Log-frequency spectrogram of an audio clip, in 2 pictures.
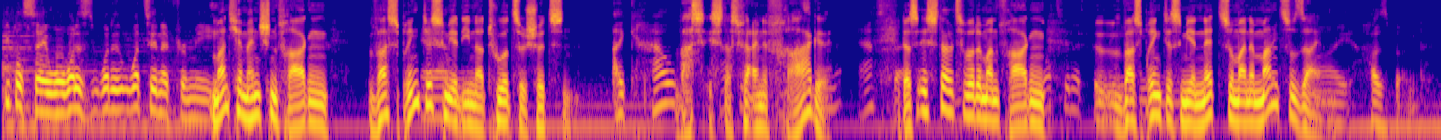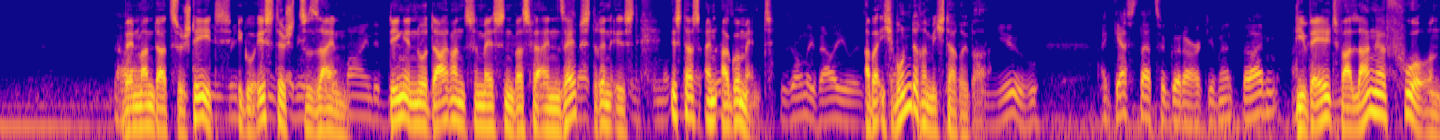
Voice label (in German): Voice-Over Naturschutz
